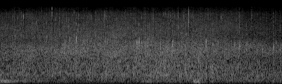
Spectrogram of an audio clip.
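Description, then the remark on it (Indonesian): A large audience at a worship service claps together for God in a dense, steady wash of applause that holds at an even level for the whole stretch, with no voices rising above it. “Tepuk tangannya yang paling meriah buat Tuhan kita.”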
